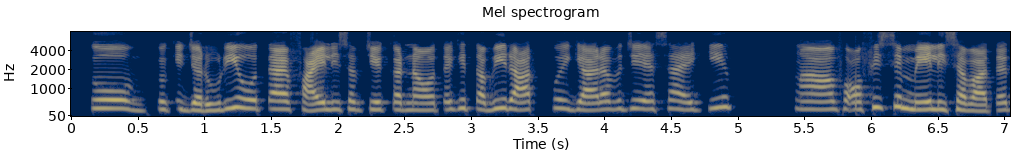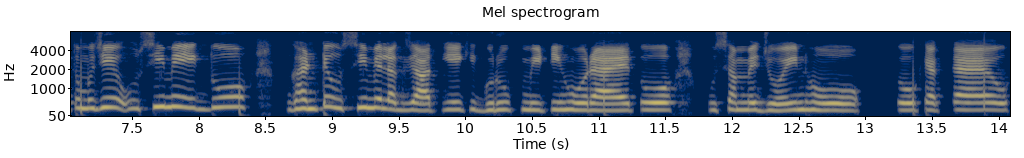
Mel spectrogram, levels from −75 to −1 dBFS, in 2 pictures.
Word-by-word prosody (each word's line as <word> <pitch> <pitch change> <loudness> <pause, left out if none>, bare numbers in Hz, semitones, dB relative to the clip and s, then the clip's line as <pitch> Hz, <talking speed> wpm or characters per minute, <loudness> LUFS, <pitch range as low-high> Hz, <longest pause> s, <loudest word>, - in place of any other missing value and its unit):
तो 305 -1 +1 0.2
क्योंकि 270 0 -6
ज़रूरी 240 +5 +1
होता 300 -3 +1
है, 275 - +7
फ़ाइल 255 -1 +4
ये 265 - -3
सब 270 0 -5
चेक 265 -1 -1
करना 250 -1 -1
होता 245 +2 -4
है - - -4
कि 310 +1 -4
तभी 270 +5 +2
रात 265 -1 +3
को 305 -3 -5
11 255 +1 +2
बजे 285 +2 -6
ऐसा 275 +2 -6
है 260 -2 -1
कि 310 +7 -5 0.6
अ, 275 0 +2
ऑफ़िस 310 +6 -2
से 365 - +1
मेल 270 -2 +4
ये 260 - 0
सब 245 -2 0
आता 215 +2 +1
है 250 - -2
तो 320 - -7
मुझे 320 +3 +2
उसी 300 +5 -1
में 365 +1 +3
1-2 340 +2 0 0.4
घंटे 295 +4 +1
उसी 335 0 -1
में 325 0 +3
लग 265 -3 +1
जाती 245 +1 +1
है 265 - +1
कि 270 0 -10
ग्रुप 255 +1 -4
मीटिंग 260 +1 -1
हो 250 -1 +1
रहा 240 -1 +5
है, 235 +1 +6
तो 255 +1 0 0.3
उस 245 -1 -6
सब 265 -2 -2
में 255 0 0
जॉइन 240 +2 0
हो। 240 -3 -1 0.2
तो 245 0 0
कहता 250 +1 -2
है 250 0 +5
265 Hz, 235 wpm, -24 LUFS, 250-295 Hz, 0.6 s, है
